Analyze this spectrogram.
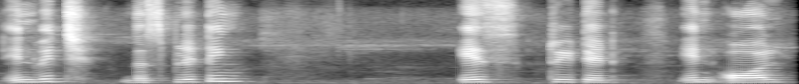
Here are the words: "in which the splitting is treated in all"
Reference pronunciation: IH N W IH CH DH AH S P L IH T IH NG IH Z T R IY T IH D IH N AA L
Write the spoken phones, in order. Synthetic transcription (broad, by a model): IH N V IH CH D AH S P L IH T IH NG IH Z T R IY T IH D IH N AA L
